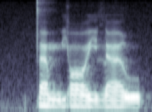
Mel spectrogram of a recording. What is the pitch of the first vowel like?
low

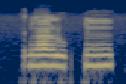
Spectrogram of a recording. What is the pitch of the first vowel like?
high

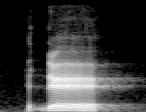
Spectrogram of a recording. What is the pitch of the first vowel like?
falling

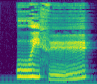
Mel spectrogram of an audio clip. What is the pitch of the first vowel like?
high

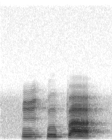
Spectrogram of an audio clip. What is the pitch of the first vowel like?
high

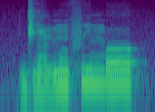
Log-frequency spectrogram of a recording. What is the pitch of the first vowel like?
low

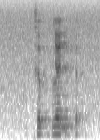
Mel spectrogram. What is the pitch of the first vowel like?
low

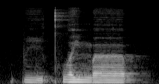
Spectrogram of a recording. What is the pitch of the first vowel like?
low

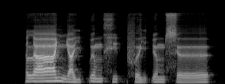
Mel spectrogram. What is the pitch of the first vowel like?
rising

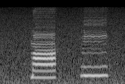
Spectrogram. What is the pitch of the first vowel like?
high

